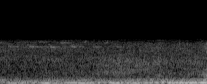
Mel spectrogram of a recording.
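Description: Outdoor background noise: a steady low rumble, growing stronger toward the end, over a faint even hiss, with no distinct clicks or knocks.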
